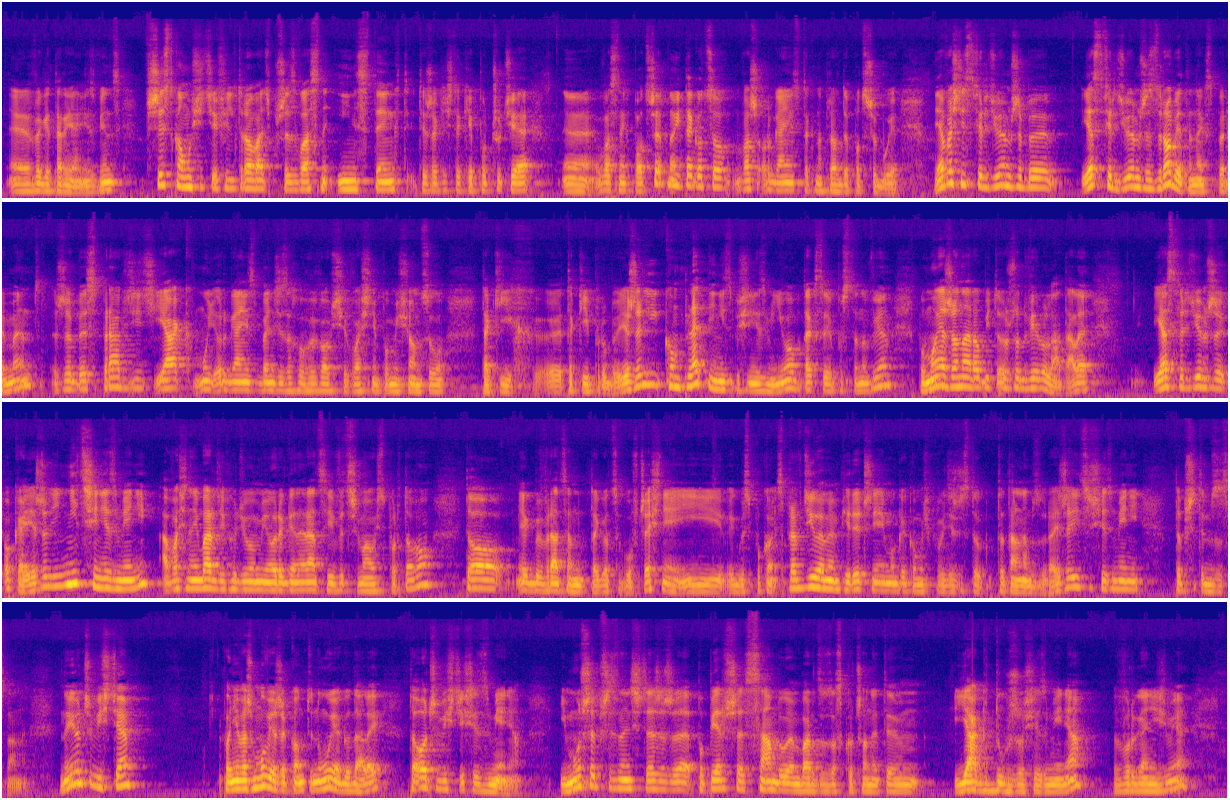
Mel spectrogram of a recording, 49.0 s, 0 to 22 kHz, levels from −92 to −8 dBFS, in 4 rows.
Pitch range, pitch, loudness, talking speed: 100-140 Hz, 115 Hz, -25 LUFS, 180 wpm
